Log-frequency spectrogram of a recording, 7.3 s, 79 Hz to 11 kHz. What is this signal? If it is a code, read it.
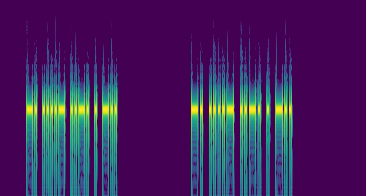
Morse code, heard as a keyed tone, about 29 wpm, 700 Hz. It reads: N4FED N4FED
